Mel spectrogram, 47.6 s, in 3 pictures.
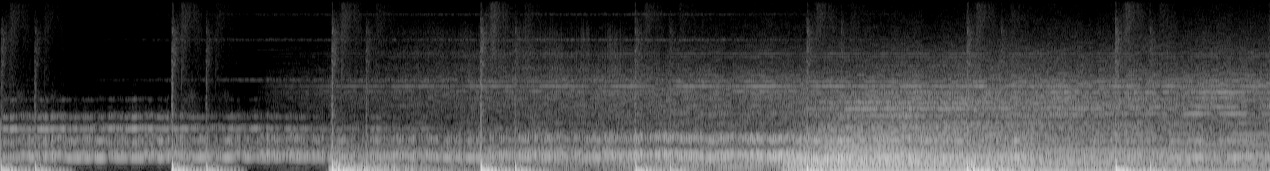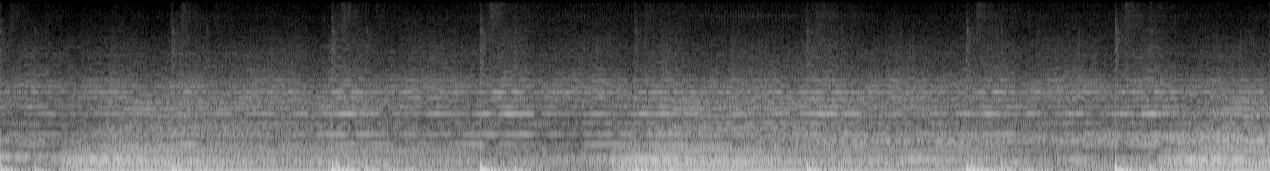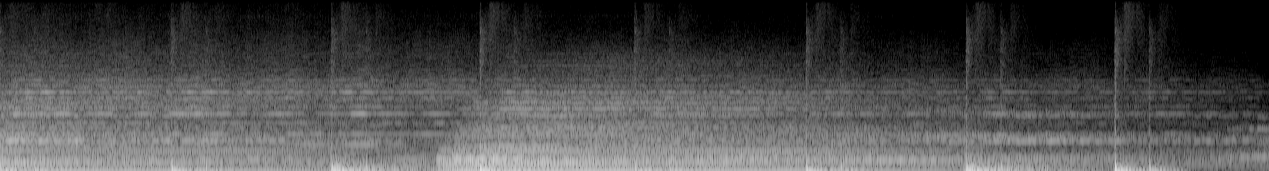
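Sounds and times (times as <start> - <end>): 
scary ambient music loop with a pulse: 0.0 - 47.6.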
